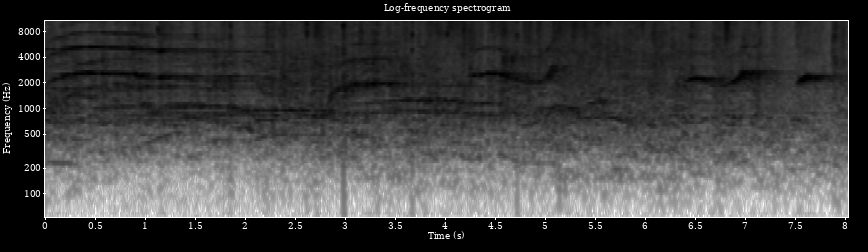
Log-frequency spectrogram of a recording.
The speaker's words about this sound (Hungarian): Tapsoljuk meg ezt a két csoportot is.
